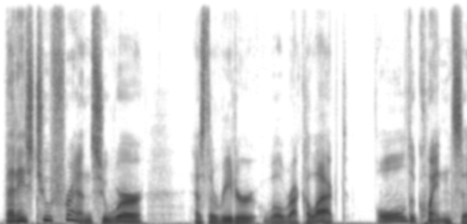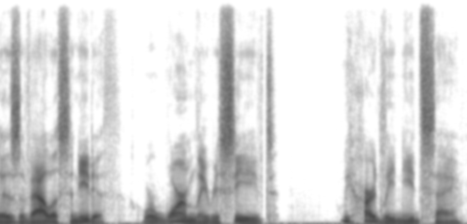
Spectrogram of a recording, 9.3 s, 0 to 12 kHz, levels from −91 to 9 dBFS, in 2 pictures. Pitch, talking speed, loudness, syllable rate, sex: 130 Hz, 155 wpm, -19 LUFS, 5.1 syllables/s, male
